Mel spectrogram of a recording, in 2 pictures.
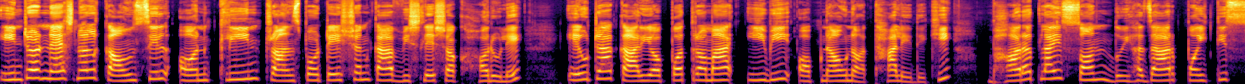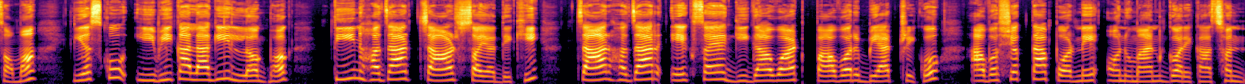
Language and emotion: Nepali, neutral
